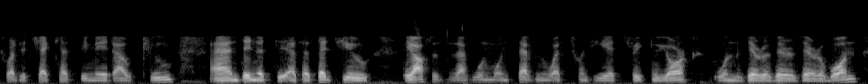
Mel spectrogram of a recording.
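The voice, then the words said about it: Very strong Irish accent. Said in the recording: “I'm aware of a very strong Irish accent, so I hope they can understand me.”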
